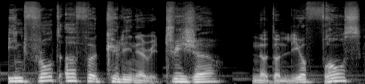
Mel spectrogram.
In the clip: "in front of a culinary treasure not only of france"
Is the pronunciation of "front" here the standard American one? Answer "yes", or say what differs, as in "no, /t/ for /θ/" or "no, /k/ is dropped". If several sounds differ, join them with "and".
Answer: no, /n/ is dropped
